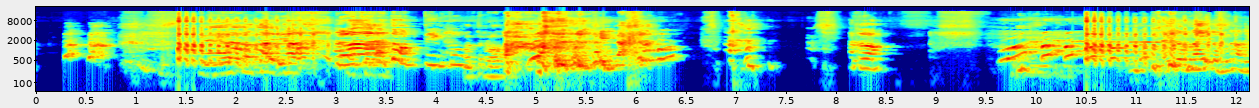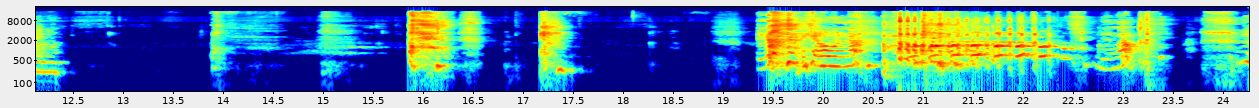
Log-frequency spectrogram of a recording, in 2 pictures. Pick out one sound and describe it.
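Young women laugh loudly close by.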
